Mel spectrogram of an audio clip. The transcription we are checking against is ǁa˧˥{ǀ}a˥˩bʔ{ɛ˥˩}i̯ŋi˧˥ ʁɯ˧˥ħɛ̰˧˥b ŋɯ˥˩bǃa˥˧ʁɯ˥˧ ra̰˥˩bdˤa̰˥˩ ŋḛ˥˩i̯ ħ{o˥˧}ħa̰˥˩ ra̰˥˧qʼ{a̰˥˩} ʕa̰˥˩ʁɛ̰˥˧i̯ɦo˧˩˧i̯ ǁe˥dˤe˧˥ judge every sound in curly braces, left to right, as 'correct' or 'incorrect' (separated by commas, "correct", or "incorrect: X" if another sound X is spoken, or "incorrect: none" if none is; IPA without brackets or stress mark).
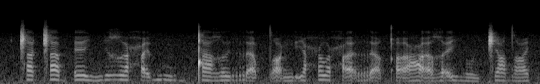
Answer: incorrect: ǁ, correct, correct, incorrect: a̰˥˧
